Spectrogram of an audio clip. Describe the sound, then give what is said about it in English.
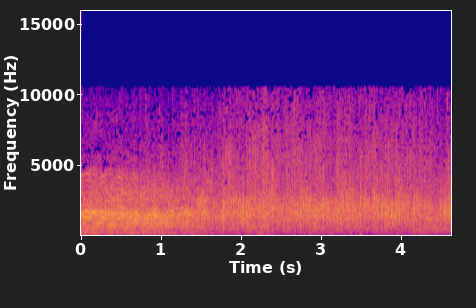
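Sustained applause from an audience following Derek Nimmo's challenge, a dense, steady wash of clapping that stays loud throughout with no speech over it. “I don't know why the audience clapped, because...”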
